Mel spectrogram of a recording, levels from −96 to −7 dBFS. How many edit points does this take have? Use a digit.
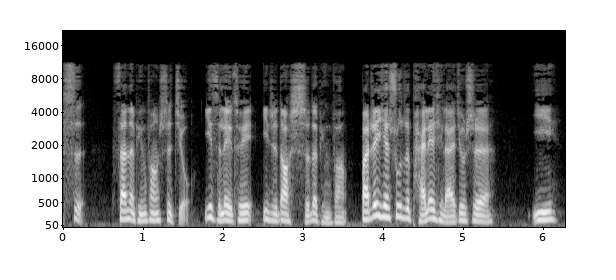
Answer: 2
